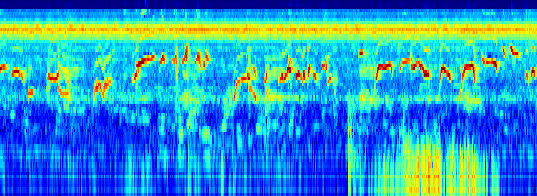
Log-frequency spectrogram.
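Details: Juvenile oriental magpie-robin practising its song in the unbroken twittering style called ngeriwik: a dense run of quick, looping, rising and falling chirps. A low rumble sounds near the end.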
